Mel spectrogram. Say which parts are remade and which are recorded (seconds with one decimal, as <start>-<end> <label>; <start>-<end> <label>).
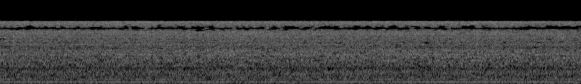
0.0-0.8 recorded; 0.8-5.8 remade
